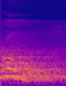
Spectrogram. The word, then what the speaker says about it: গ্রহ: শব্দের প্রথমে যদি অযুক্ত র ফলা থাকে, তবে অ এর উচ্চারণ কিসের মতো হবে? এর মতো। যেমন খেয়াল করো গ্রহ, আমরা জানি গয়ের সঙ্গে একটি অ ছিল এবং তার সঙ্গে একটি র ফলা আছে।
